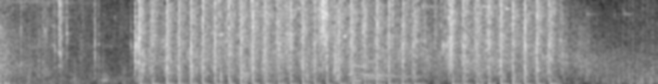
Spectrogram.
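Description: A machine gun fires a long, rapid burst at close range.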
